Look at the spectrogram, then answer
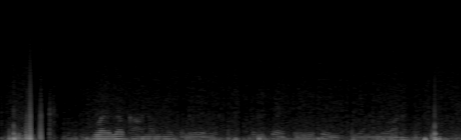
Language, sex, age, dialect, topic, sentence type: Telugu, male, 25-30, Utterandhra, agriculture, question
